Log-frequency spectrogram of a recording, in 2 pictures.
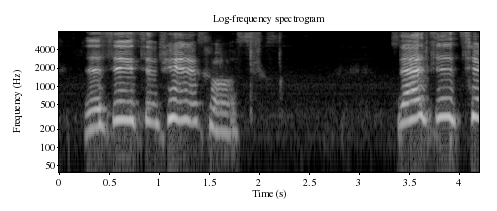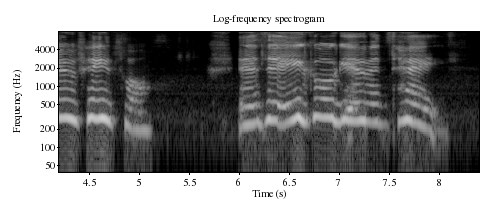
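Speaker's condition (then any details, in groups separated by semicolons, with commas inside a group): Throat cancer radiation damage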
